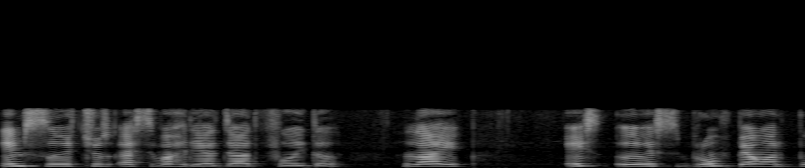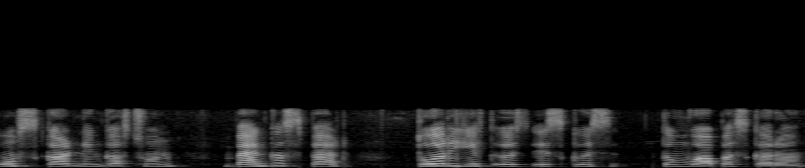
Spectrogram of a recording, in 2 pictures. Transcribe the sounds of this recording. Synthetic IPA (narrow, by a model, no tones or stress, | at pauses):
imsɨt͡ʃʰusɐsʲʋɐɦɾiaːzaːd̪fəjd̪ɨ | laːjik | isʲəsʲbɾũhpʲɐʋaːnpũːskaɖniŋɡɐt͡sʰun | bɛŋkɐspɛʈʰ | t̪oɾjit̪ʰəsʲiskɨsʲ | t̪ɨmʋaːpɐskɐɾaːn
